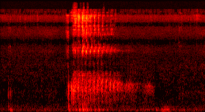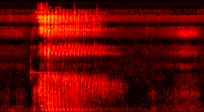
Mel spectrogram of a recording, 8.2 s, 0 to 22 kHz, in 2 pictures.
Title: Snoring#age of 84😀😀￼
